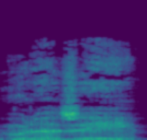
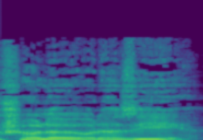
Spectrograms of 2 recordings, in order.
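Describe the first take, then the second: First: Softly murmured whisper; quiet murmur. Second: Said in the usual way. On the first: A narrator's reading. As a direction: murmur it under your breath. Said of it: "murmelte Philipp Stoja leise". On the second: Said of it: "same words said twice".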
